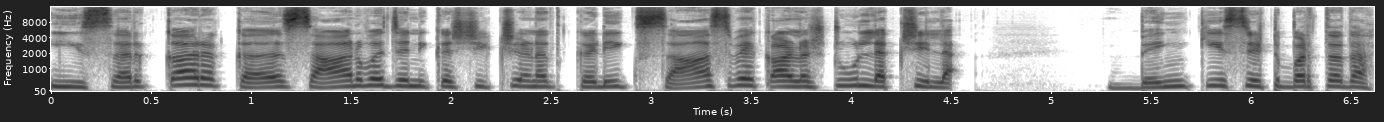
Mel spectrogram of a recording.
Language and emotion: Kannada, angry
